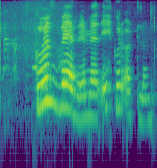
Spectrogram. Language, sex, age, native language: Icelandic, female, 10, Icelandic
